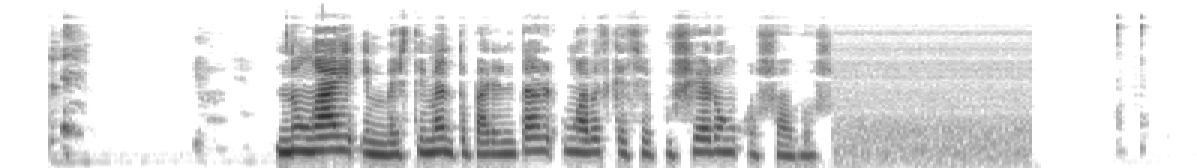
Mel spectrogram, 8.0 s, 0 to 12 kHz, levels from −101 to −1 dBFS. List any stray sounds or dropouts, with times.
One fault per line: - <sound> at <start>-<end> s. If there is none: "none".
none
